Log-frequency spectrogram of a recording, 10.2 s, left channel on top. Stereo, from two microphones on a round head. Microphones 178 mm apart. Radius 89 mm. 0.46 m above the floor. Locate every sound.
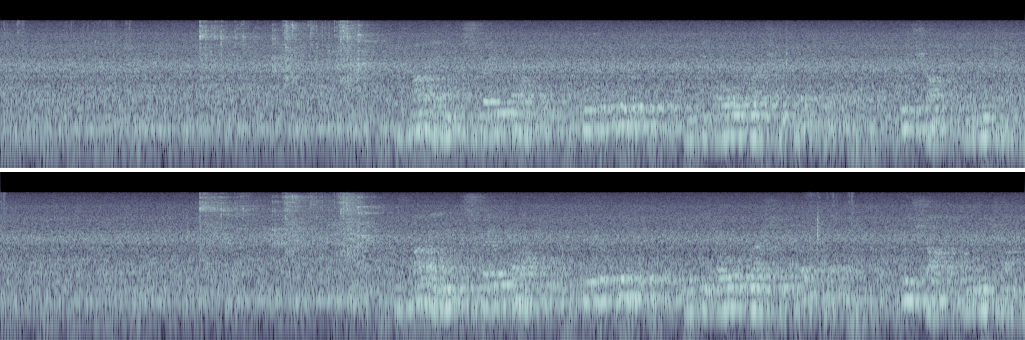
2.0 s cutlery clinking: 10° left (ahead or behind), 1.9 m
3.9 s a man speaking: 10° right (ahead or behind), 2.0 m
